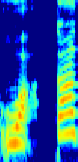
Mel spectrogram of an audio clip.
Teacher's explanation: 와는 오를 거쳐서 아로, 빨리 발음해보면 와가 되죠. 이때 이 오도 반모음 오라고 합니다.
